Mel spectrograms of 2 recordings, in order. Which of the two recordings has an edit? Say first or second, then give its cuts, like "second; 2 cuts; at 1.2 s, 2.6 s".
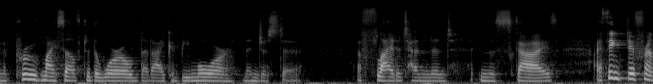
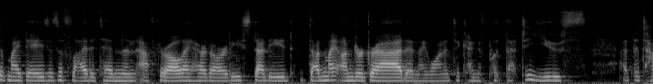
second; 1 cut; at 3.0 s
